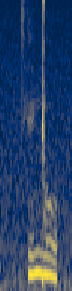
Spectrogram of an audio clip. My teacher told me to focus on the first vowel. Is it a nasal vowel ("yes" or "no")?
no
